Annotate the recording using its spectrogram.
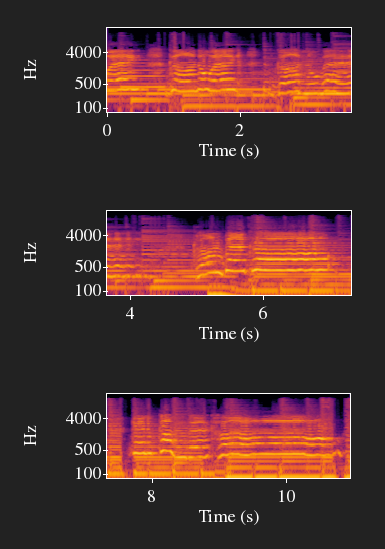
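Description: Song cover: a solo voice singing a melody over an unplugged backing of acoustic guitar, with a deep bass part entering about halfway through.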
